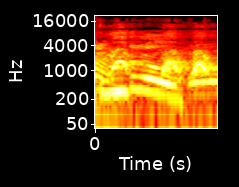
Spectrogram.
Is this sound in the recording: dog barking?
yes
